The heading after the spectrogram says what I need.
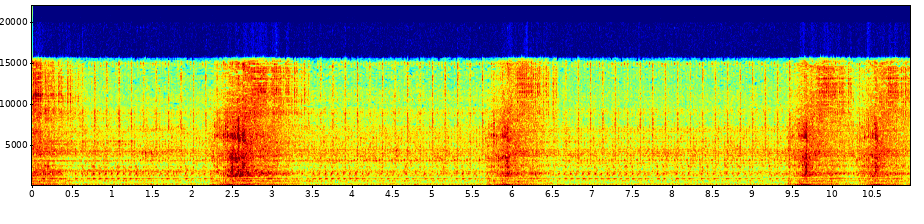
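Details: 2013 Seat Leon 2.0 TDI diesel idling cold with a steady hum and faint whine, broken every few seconds by brief rattling bursts that go away once the engine is fully warmed up; cause unknown.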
